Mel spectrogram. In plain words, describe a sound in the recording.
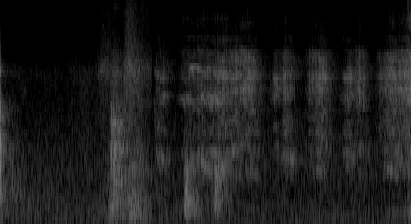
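A coiled plastic grip rasps as it is twisted onto a metal rod.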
